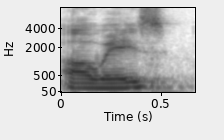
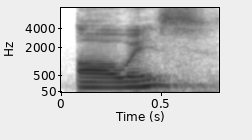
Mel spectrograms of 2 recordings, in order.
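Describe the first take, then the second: First: The stress is on the second syllable. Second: The stress is on the first syllable. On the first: It sounds like all the ways. The speaker calls it wrong. "Always, todos os caminhos" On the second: It means at all times. The speaker calls it right. "Always, sempre"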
